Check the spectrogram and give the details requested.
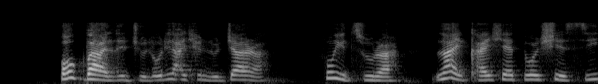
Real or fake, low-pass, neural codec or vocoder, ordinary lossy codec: fake; 7.2 kHz; codec, 16 kHz in and 24 kHz out, 0.6 kbps, FocalCodec, streaming, 4096 codes; none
